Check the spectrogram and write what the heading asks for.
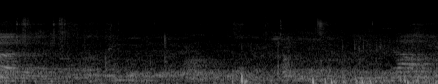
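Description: Indistinct chatter of a small group of men greeting each other, with scattered footsteps and knocks of shoes on a hard floor.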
